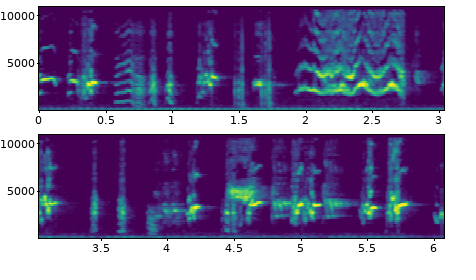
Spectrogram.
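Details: Daytime calling of a young Javan myna that draws replies from other mynas: sharp whistles and squawks, with a long warbling wavering phrase in the middle and a low hum underneath.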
